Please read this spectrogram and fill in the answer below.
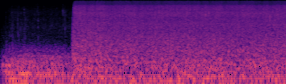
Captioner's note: thunder rumbling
